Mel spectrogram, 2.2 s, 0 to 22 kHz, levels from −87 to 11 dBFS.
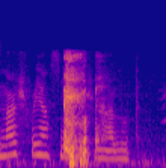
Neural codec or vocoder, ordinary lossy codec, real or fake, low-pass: none; none; real; 7.2 kHz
